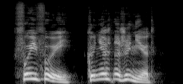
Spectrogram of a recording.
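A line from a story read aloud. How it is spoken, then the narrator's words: Hasty young man's exclamation. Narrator (Russian): поспешно воскликнул парень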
